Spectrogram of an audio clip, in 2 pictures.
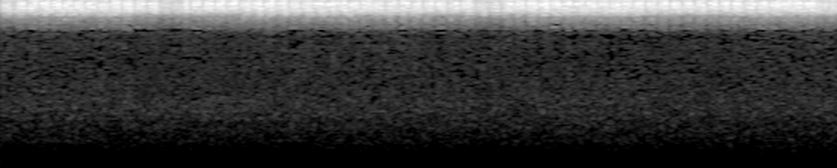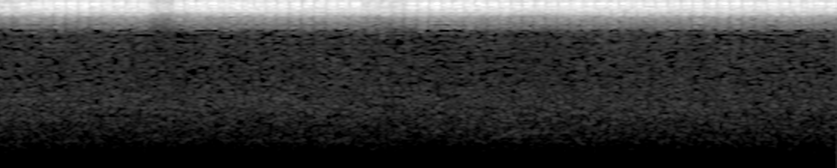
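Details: Male crickets stridulating make a dense, unbroken high trill like a shimmering hiss. It stays level throughout apart from one brief dip near the middle, and the background is otherwise quiet.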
